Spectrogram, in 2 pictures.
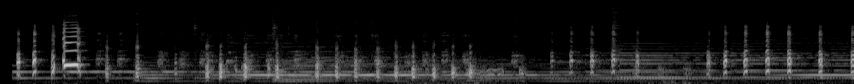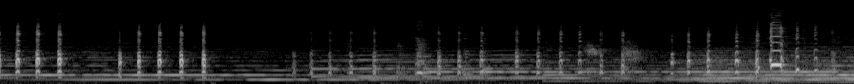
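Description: Chickens clucking over light background music with held tones and short, quick notes.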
